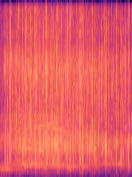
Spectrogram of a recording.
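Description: A crowd at a political rally applauds steadily, a dense wash of clapping that holds at an even level throughout.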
